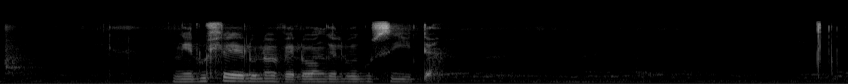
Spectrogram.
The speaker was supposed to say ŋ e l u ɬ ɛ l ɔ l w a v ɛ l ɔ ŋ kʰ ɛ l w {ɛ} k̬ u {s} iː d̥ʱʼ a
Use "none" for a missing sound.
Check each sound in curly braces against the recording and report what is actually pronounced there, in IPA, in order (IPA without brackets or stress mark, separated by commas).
e, s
